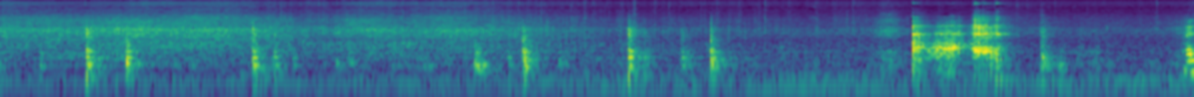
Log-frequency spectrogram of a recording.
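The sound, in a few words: dosa batter spread on a hot griddle with a bowl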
